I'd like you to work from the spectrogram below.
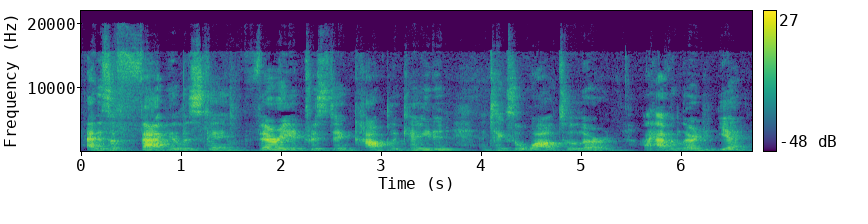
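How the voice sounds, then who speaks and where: An older man, a guest player, talking in a friendly, slightly halting way about a board game. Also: on the high side, animated, pushed and bright. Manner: friendly, hesitant, a little halting. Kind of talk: casual review chat. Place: room in Minnesota. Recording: echoey room, a bit far from the mic.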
